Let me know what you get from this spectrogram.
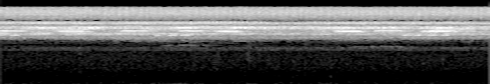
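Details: Insects chorusing after dark in Costa Rican rainforest near Corcovado National Park, Osa Peninsula; unwavering high-pitched ringing buzz with faint pulsing whistled notes riding on top, no pauses.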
